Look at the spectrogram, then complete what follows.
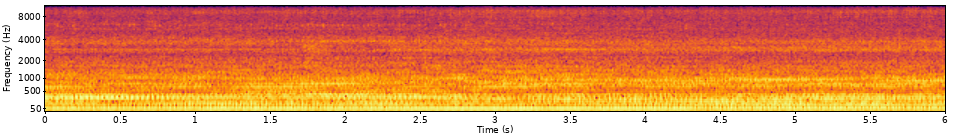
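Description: Steady drone of a supermarket refrigeration compressor rack running, a constant machine hum with several held tones.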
